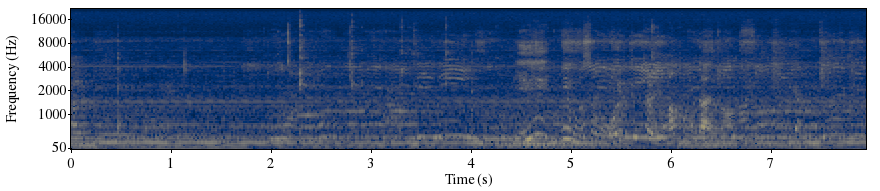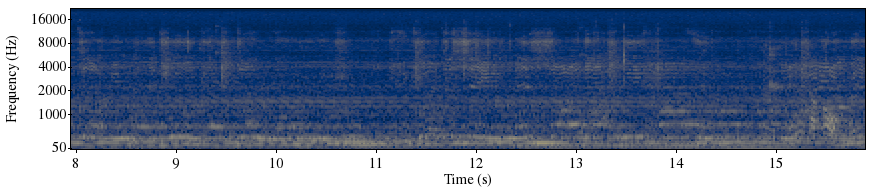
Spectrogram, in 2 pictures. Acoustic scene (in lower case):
restaurant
